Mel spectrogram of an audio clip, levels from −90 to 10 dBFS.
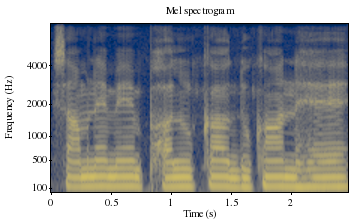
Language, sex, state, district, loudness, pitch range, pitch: Hindi, male, Jharkhand, Deoghar, -13 LUFS, 115-125 Hz, 120 Hz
